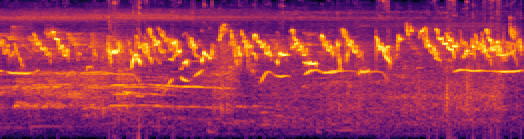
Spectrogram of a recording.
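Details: Rowdy lemon-bellied white-eyes calling ciak without pause: clustered sharp high twitters, plus several long flat whistles and brief curving notes underneath.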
